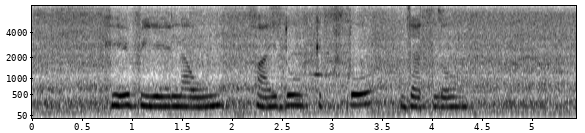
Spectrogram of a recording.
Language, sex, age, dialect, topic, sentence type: Marathi, female, 18-24, Southern Konkan, agriculture, question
